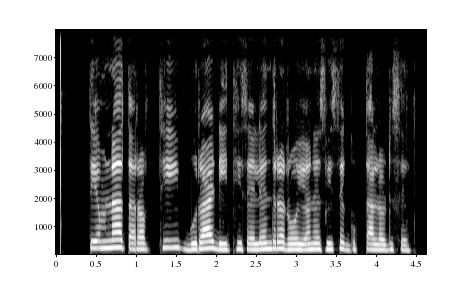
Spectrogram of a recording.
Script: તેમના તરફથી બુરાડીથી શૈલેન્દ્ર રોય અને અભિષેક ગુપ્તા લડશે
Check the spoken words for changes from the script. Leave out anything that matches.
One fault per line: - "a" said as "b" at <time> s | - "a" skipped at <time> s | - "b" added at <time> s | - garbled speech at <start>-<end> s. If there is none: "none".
none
